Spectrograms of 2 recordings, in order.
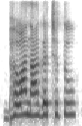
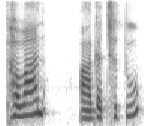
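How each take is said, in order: First: It is said in a sharp, demanding tone. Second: It is said in a soft, gentle, polite tone. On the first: It is a rude order to come. "but hey, you come here. The tone has changed" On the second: It is a polite request. "your tone is very nice, gentle. You are requesting them"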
